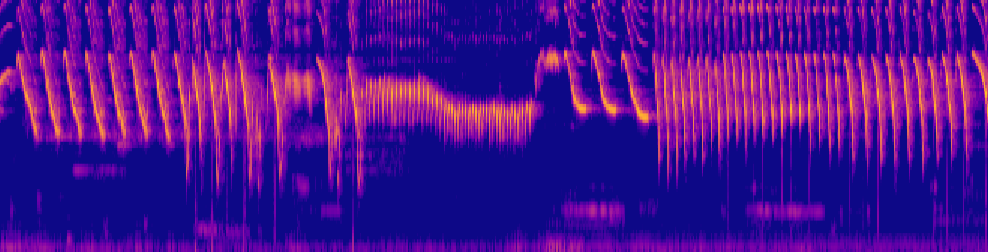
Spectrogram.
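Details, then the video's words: Canary singing densely to trigger silent birds: rapid downward-sweeping chirps, a long wavering trill sliding lower in pitch, then a fast, tightly packed run of sharp repeated notes. "PANCINGAN KENARI MACET GACOR NEMBAK RAPAT CUIT CUIT DIJAMIN AUTO BUNYI KALO DENGER KENARI INI!"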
